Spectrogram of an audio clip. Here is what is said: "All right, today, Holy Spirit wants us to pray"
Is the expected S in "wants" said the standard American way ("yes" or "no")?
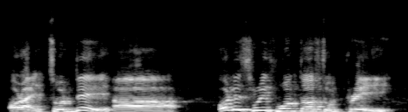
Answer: no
